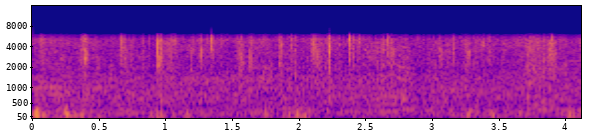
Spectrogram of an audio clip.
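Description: Faint hoofbeats of a pony cantering on a sand arena, a series of soft irregular thuds and clicks.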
